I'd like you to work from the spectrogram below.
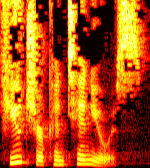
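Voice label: "future continuous", English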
